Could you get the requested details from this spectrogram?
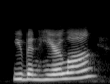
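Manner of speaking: ordinary delivery, nothing marked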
